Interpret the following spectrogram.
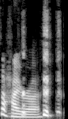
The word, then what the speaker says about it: Sahayra: that's what I don't care pronoun my freaking name wrong like you're going to say Lup right but it's sahira and I'm like it's okay I get if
